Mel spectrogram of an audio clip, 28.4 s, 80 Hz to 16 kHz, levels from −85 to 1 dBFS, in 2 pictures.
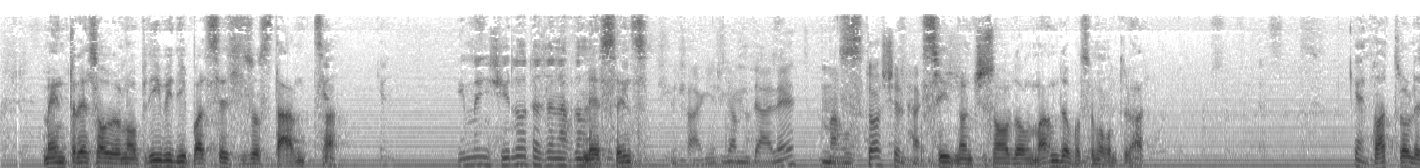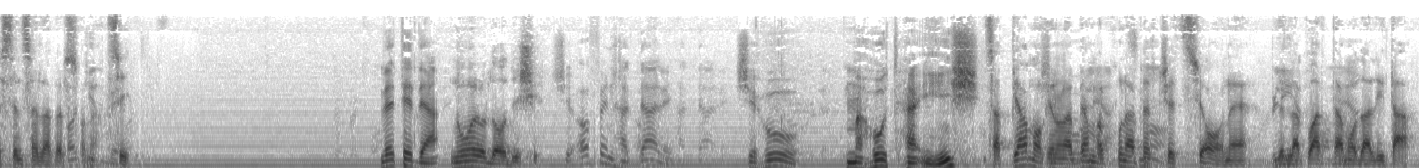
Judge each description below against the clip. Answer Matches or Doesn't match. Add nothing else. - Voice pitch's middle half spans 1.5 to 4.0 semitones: Doesn't match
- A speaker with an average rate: Doesn't match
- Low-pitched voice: Matches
